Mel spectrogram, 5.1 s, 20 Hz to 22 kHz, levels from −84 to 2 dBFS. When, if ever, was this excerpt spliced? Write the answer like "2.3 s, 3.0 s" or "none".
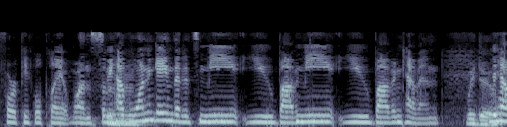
1.0 s, 2.9 s

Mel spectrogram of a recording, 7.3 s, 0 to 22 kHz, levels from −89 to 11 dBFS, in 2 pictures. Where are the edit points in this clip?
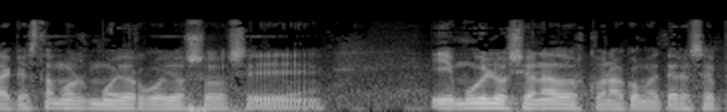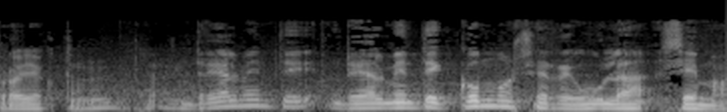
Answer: none

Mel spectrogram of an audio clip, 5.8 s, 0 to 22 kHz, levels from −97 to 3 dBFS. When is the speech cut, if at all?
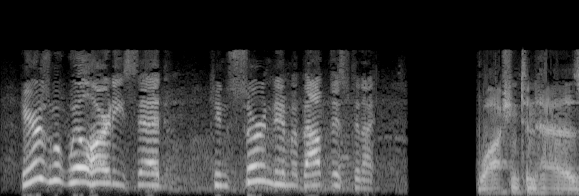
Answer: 3.5 s

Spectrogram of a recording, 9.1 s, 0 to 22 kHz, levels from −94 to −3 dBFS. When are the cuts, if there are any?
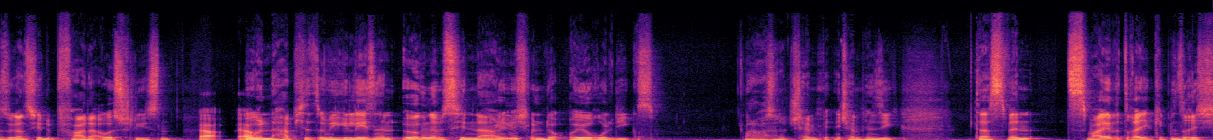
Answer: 1.4 s, 4.0 s, 4.8 s, 6.3 s, 7.9 s

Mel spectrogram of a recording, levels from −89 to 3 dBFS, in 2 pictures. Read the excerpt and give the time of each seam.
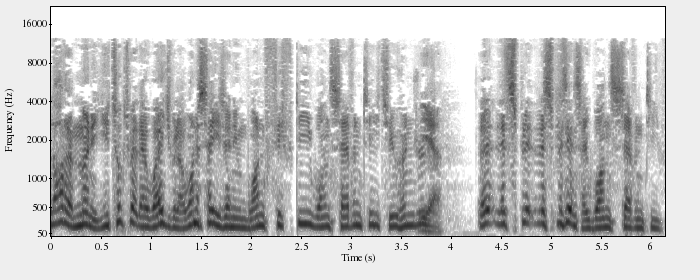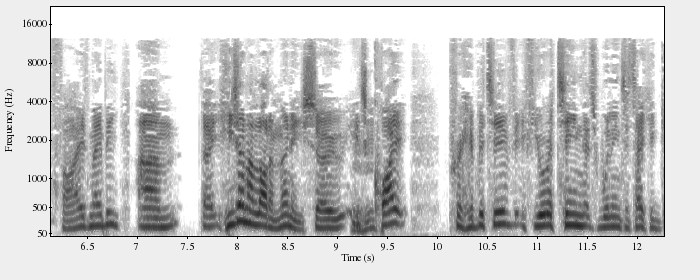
5.2 s, 6.9 s

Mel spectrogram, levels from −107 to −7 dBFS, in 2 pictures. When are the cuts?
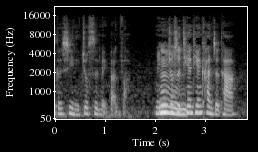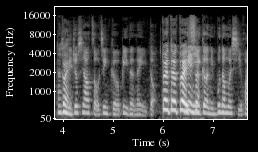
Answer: none

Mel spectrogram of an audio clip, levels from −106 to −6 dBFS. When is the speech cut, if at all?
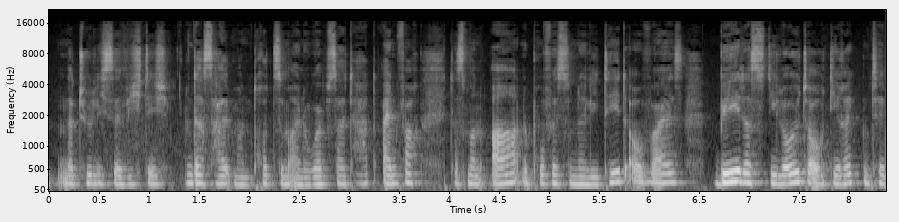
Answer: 1.3 s

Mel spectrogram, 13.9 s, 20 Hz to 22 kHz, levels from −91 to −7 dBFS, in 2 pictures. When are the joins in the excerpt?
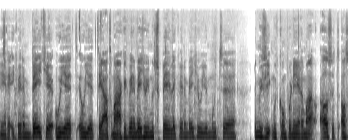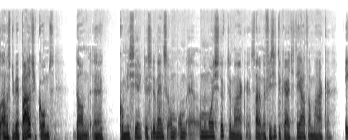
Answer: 2.2 s, 7.2 s

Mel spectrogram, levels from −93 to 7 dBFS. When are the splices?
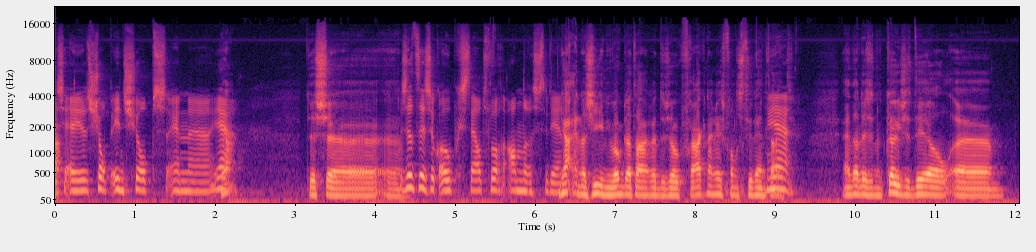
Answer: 3.0 s

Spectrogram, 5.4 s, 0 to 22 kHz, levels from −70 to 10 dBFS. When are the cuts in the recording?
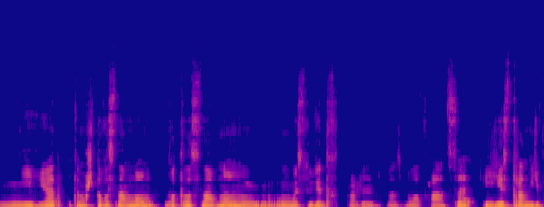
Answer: none

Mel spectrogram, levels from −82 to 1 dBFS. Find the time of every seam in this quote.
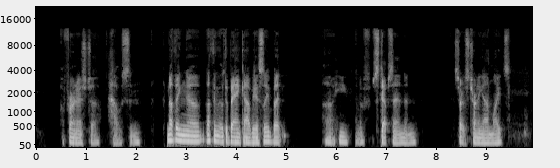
2.2 s, 3.8 s, 6.3 s

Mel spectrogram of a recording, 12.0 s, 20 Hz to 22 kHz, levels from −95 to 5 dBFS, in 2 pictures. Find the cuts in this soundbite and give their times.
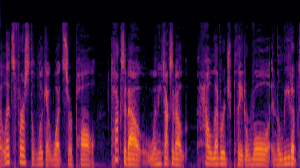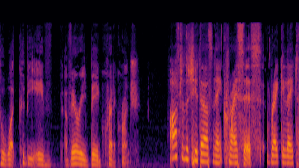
none

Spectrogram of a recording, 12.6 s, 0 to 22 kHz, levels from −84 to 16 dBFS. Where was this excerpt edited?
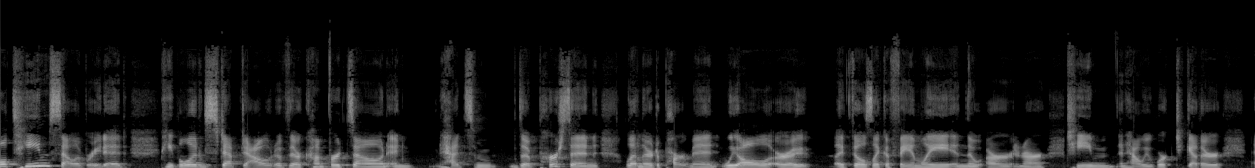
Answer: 1.6 s, 2.0 s, 5.2 s, 6.4 s, 7.2 s, 10.1 s

